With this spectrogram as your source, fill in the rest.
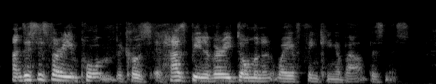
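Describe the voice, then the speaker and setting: The man speaks in a British accent at a high pitch with ordinary variation. The background is quiet. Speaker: charity chief executive. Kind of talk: panel discussion answer. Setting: seminar with audience.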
